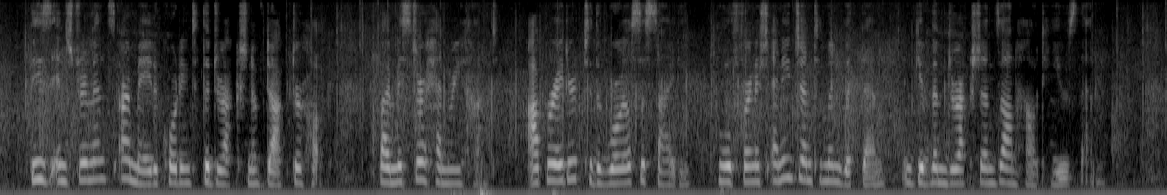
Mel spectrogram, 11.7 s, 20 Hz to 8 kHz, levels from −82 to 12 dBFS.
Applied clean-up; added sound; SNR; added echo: none; Applause; 17 dB; none.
